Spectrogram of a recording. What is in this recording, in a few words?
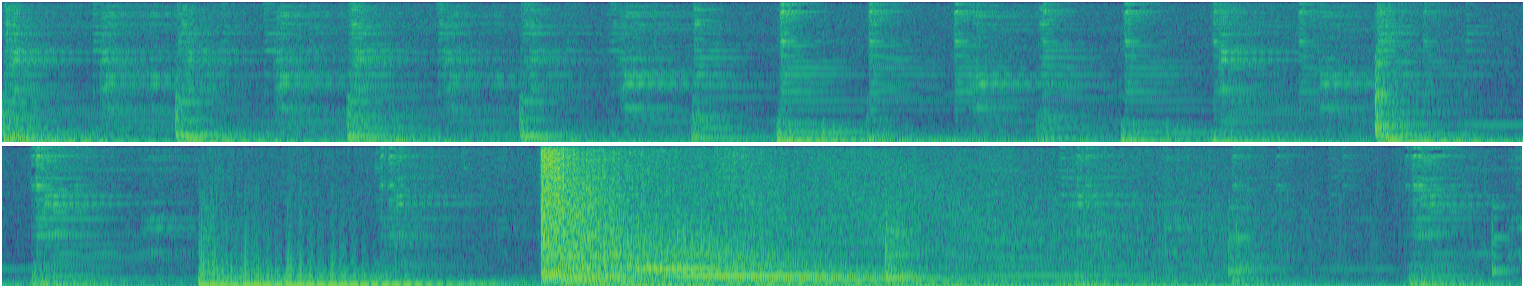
gong; synthgramelodia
